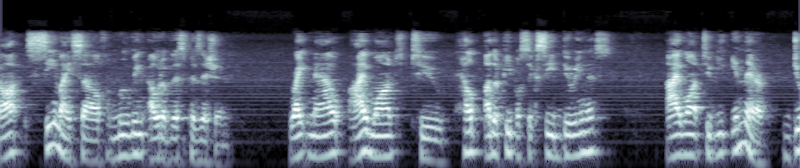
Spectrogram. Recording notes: Sorry for the awful sound in this episode!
